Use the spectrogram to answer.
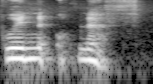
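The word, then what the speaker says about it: Gwyn ap Nudd: He may be known as Janus, Herne the hunter, the horned god, master of the hunt, or even Gwyn Upnud, pronounced Gwyn Upneth, king of the fairies.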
